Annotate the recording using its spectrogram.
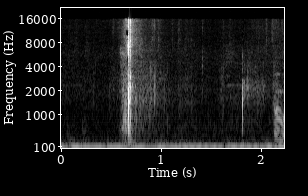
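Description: Golf driver striking a teed ball on a full swing: one sharp crack about two-thirds of a second in.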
